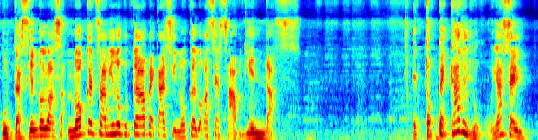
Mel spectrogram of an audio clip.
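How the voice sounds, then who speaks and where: A man preaching a Bible study sermon, with a lively storytelling manner that acts out voices in anecdotes. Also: high-pitched, brisk, slightly rough, soft background music.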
